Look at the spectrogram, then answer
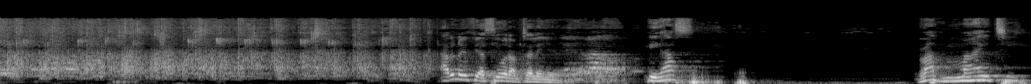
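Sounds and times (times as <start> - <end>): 
audience applause: 0.0 - 5.3
speech: 4.4 - 7.1, 9.2 - 10.3.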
